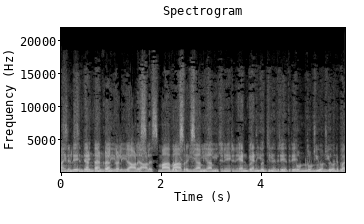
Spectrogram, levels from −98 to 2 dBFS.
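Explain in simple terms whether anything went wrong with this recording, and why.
Two things went wrong, and both last for the whole recording.

The first is a doubled audio track. Every sound is followed by a second copy of itself about a fifth of a second later, roughly as loud as the first. The echo is clean, with no room sound around it. This is likely because the same audio reached the final mix twice, once through a slower route that lagged behind.

The second is generation loss. The speech sounds swirly, hollow and smeared, and the starts of sounds are blurred instead of crisp. There is also nothing above about 18.6 kHz, so the very top of the sound is missing. The likely cause is that the recording was compressed with AAC and then decompressed and compressed again about fifteen times. Each round adds a little more damage, and that damage builds up.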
